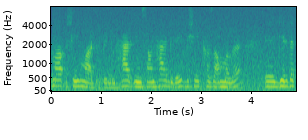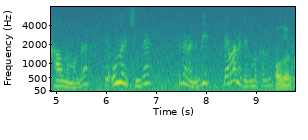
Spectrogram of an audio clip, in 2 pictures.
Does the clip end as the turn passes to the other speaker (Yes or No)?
Yes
